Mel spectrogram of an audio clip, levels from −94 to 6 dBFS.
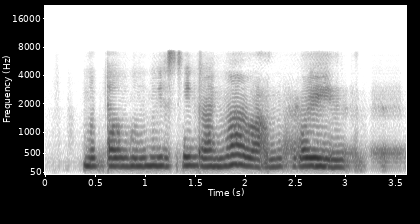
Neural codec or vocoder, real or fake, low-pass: codec, 16 kHz, 0.5 kbps, FreqCodec, smaller model; fake; 7.2 kHz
